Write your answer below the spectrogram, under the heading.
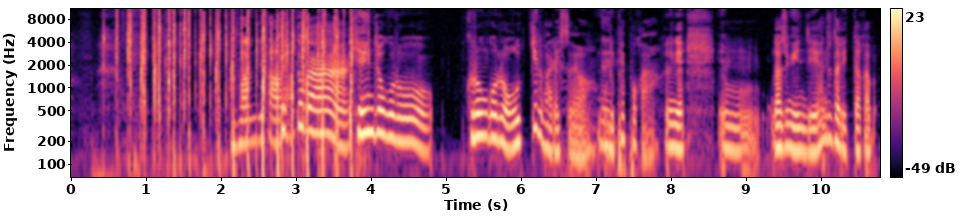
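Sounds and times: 
hand clapping: 0:00.4 - 0:04.1
speech: 0:02.2 - 0:10.7.

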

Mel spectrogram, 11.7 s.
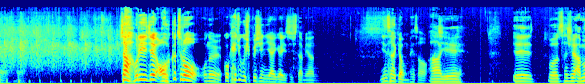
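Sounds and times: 
sharp individual claps: 0:00.0 - 0:02.5
crowd applauding: 0:00.0 - 0:03.0
speech: 0:02.4 - 0:06.4, 0:07.6 - 0:09.4, 0:10.2 - 0:11.6.

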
